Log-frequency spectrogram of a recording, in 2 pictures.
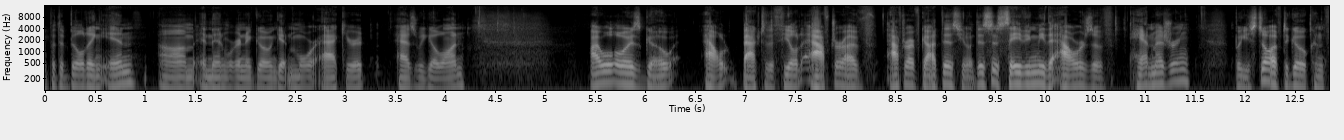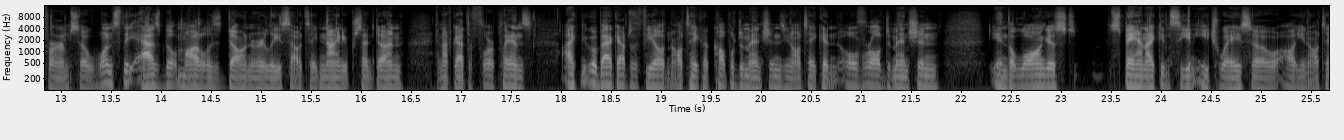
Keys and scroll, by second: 4.3 Escape, 4.6 Escape, 4.7 Escape, 7.1-8.3 typing, 9.8-10.6 typing, 10.6 Tab, 10.8 Tab, 12.7 Tab, 13.0 Tab, 14.2 Escape, 14.4 Escape.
